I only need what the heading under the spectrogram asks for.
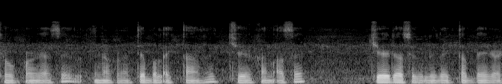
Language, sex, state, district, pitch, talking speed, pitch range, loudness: Nagamese, male, Nagaland, Dimapur, 90 Hz, 180 wpm, 85-95 Hz, -20 LUFS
